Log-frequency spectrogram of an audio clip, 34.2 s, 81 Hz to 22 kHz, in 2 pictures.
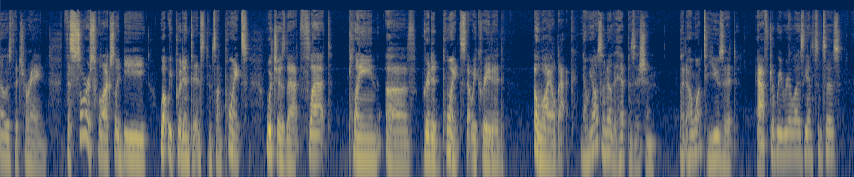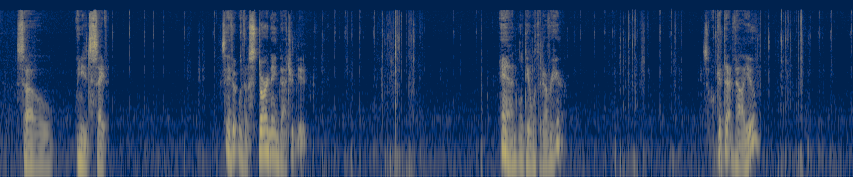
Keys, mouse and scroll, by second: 19.3 click, 19.9 click, 20.3 click, 21.0 scroll up 4, 23.4 click, 23.5 shift+d, 23.9-24.3 drag, 24.5-25.6 shift+drag, 25.6-26.1 scroll down 3, 26.1 click, 27.0 scroll down 3, 27.6-28.0 scroll up 4, 28.5 click, 28.9 click, 29.6 shift+a, 29.7 s, 31.0 scroll up 3, 31.3 click, 32.7 shift+a, 34.0-34.1 drag.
